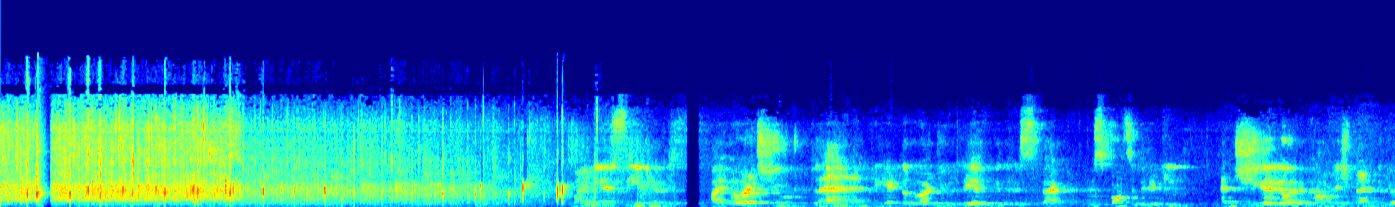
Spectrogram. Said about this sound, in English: Let's give our staff a big round of applause.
